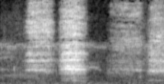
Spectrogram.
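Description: A few short, breathy sniffs in quick succession, fairly soft, with brief pauses between them and no talking.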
